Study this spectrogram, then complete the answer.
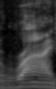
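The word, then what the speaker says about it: Rai: massive amounts of wealth, read up on rye stones. It's spelled R-A-I stones.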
